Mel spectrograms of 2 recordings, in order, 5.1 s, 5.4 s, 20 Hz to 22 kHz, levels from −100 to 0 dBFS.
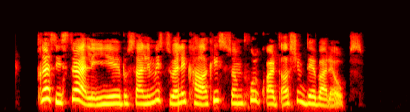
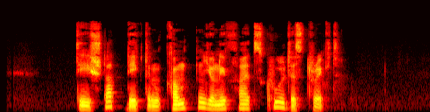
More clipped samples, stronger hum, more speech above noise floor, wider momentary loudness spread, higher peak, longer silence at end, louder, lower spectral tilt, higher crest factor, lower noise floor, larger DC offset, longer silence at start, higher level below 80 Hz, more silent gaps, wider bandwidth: neither; neither; first, over 69 dB vs 51 dB; first, 13 LU vs 6 LU; first, 0 dBFS vs -8 dBFS; second, 0.65 s vs 1.15 s; first, -20 LUFS vs -28 LUFS; second, -3 dB/octave vs -4.5 dB/octave; about the same, 20 dB vs 22 dB; first, under -90 dBFS vs -79 dBFS; neither; second, 0.45 s vs 0.95 s; second, -74 dBFS vs -58 dBFS; neither; second, 8 kHz vs 11 kHz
